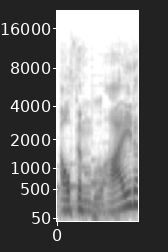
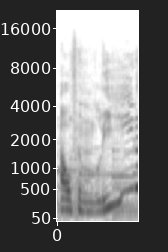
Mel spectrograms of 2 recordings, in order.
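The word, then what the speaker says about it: Elfen Lied: I've also spent my entire life up to this point pronouncing the title as Elfin lied, but apparently it's supposed to be pronounced Elfin Lead.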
